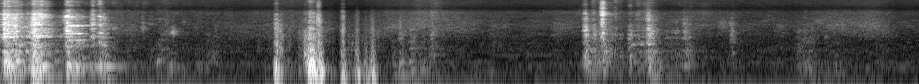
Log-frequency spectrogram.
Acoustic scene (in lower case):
kitchen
